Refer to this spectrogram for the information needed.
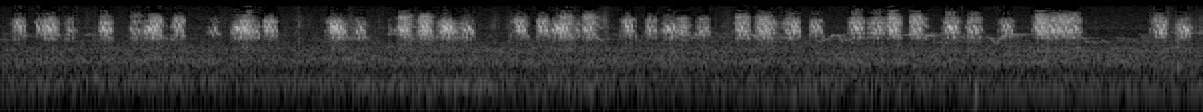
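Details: Tree swallow young begging as the parents feed them: rapid high, buzzy chittering bursts in quick succession, about three each second, with short gaps between clusters.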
